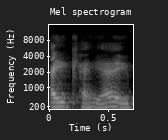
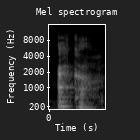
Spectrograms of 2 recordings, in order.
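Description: First: It is spelled out as three separate letters. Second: It is said as one two-syllable word. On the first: "I've always heard AKA" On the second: "but not aka"

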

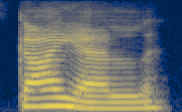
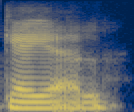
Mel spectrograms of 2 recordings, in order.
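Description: First: The name is said as two syllables, gah-EL. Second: The name is said as one syllable, gale. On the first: The speaker calls it right. "It's Gael" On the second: The speaker calls it wrong. "not Gael. ... I've been saying it wrong"

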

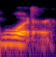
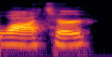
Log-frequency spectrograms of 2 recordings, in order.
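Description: First: It is said in a Philadelphia accent. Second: It is said in a standard American accent.

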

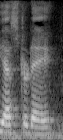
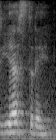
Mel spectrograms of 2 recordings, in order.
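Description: First: It is said with a standard, non-local pronunciation. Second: It is said with a New Orleans pronunciation. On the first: The speaker is not from that place. The speaker calls it right. "you're not from there. You say yesterday" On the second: The speaker picked up a local way of talking. The speaker calls it wrong. "He's from New Orleans, and he says yesterday, and I accidentally started saying that"

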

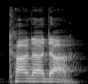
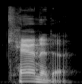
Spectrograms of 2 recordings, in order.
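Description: First: All syllables get equal stress. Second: The first syllable is stressed.

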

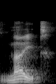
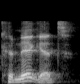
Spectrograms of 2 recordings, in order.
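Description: First: The k is silent and there is one syllable. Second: The k is sounded and there are two syllables. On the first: The speaker calls it right. "It's actually pronounced night" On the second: The speaker calls it wrong. "which is not Knigget"

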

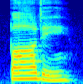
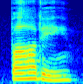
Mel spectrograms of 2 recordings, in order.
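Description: No difference in how they are said.

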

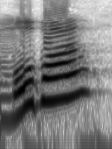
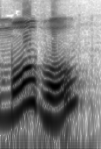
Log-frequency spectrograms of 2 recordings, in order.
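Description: First: The vowel in the last syllable is heard. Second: The vowel in the last syllable is silent.

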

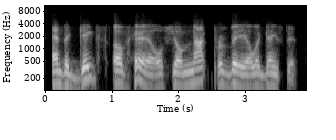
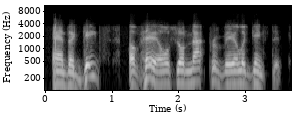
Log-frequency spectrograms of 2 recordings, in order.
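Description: No difference in how they are said.

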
